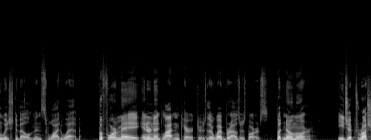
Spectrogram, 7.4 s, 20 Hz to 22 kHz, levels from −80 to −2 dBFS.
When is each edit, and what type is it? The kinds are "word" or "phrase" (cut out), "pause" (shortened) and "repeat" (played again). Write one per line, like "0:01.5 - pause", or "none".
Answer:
0:00.9 - phrase
0:01.8 - pause
0:03.2 - phrase
0:04.1 - word
0:04.9 - word
0:05.4 - pause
